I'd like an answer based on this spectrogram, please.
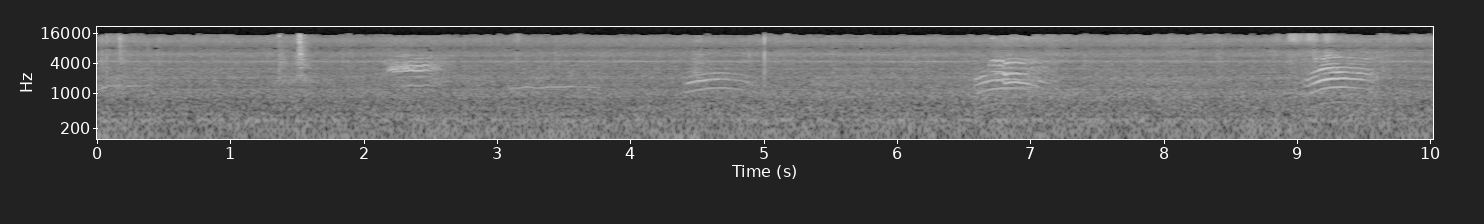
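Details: Kitten of Black Mama with diarrhea and weight loss, offered tuna broth and glucose water to prevent dehydration; repeated arched, bending meows, about five across the stretch, some doubled, against a continuous low mechanical hum.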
